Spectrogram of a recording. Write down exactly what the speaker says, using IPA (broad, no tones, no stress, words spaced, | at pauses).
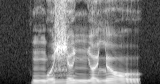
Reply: ŋʷɪ ɮɪɲɜlʲɔʊ̯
